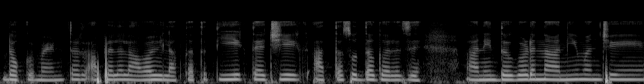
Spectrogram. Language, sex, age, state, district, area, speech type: Marathi, female, 18-30, Maharashtra, Yavatmal, urban, spontaneous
